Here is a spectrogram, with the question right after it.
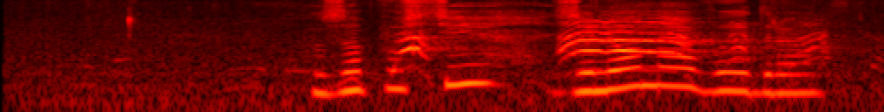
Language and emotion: Russian, sad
